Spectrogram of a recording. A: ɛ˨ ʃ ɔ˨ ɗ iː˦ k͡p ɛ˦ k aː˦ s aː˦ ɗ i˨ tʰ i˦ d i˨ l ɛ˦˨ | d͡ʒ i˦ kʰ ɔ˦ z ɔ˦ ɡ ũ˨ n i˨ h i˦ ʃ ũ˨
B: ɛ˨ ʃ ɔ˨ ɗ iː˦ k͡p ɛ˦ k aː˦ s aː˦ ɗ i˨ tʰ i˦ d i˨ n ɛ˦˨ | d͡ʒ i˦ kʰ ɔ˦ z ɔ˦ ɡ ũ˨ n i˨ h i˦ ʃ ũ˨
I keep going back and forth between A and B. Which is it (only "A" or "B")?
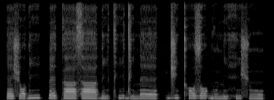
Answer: B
